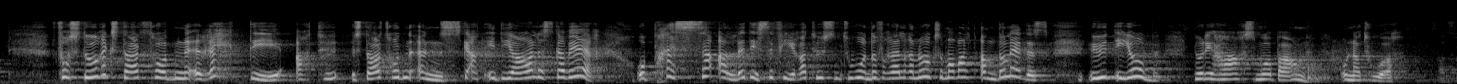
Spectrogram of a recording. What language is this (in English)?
Norwegian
